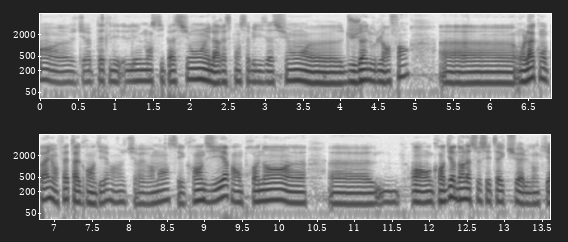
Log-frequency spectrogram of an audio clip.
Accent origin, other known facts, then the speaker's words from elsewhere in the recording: France; sur d'autres coutumes et cultures qui sont différentes de chez nous en France.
